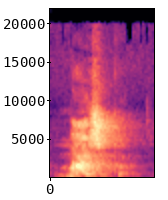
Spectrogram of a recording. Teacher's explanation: Pensa na palavra, por exemplo, mágica. E esse má é a antepenúltima sílaba, ela é tônica e por isso é proparoxítona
